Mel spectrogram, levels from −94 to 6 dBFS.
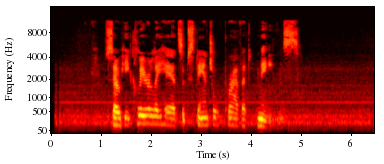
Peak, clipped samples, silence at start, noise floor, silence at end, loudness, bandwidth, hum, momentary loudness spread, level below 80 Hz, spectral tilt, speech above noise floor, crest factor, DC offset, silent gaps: -8 dBFS; under 0.1%; 0.15 s; -53 dBFS; 0.1 s; -28 LUFS; 11.5 kHz; none; 11 LU; -80 dBFS; -2.5 dB/octave; 25 dB; 22 dB; under 0.1%; none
